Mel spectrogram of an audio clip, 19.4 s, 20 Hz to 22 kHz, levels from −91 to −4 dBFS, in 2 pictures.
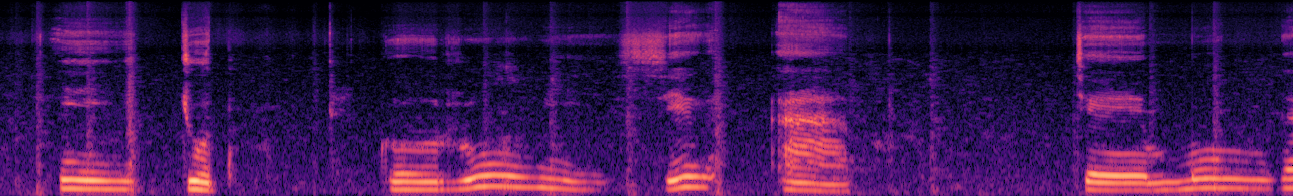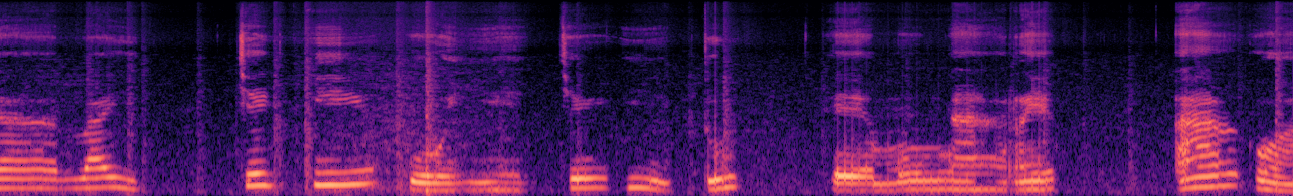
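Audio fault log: throughout: noise suppressor artifacts. The suppressor treats the steady background as noise and pulls those bands down by about 17 dB, frame by frame. Because the room noise sits only about 19 dB under the speech, the cut is deep relative to the gap, so the background dips in the pauses and swells back under each phrase.
0.24–0.46 s and 4.42–4.53 s: speech cut by the noise suppressor. In both spots the suppressor mistakes quiet parts of the speech for background and turns them down along with it, roughly a tenth of a second of sound each time. The first is the stronger, dropping by as much as about 16 dB, so soft sounds there come across as swallowed. The second dips only about 6 dB and leaves that stretch faint rather than gone.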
